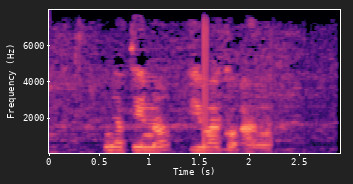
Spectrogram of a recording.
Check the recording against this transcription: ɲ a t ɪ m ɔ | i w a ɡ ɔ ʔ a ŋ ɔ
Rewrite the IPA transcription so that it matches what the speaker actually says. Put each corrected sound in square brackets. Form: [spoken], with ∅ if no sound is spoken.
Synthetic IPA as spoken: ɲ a t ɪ [n] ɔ | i w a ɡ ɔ ʔ a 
